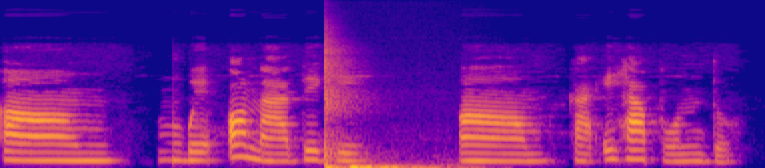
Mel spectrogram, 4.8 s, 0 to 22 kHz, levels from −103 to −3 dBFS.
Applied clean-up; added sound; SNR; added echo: none; Clapping; -3 dB; none.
